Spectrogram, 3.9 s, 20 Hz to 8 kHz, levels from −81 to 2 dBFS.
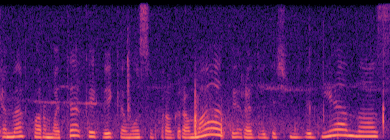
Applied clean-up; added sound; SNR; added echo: none; Fireworks; 11 dB; none.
